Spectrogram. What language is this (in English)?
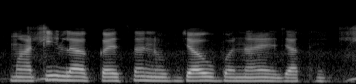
Chhattisgarhi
